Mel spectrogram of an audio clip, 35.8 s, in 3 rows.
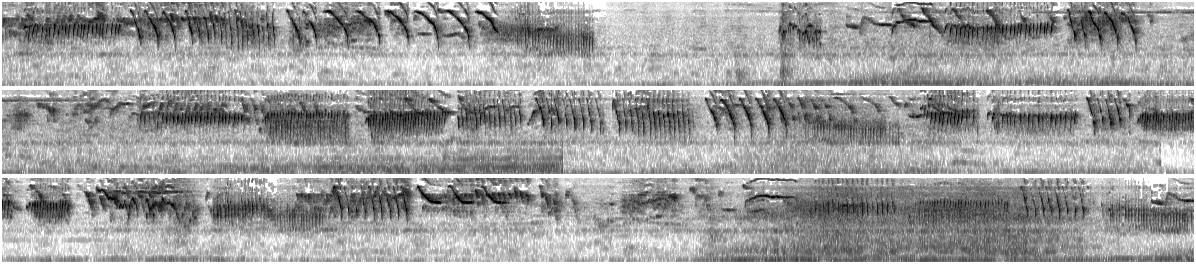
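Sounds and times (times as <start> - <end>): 
Belgian canary singing: 0.0 - 6.0, 7.8 - 35.7
low hum: 12.4 - 18.0.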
